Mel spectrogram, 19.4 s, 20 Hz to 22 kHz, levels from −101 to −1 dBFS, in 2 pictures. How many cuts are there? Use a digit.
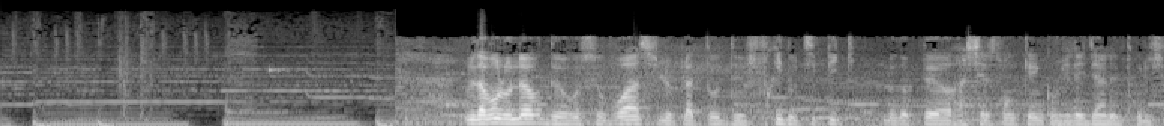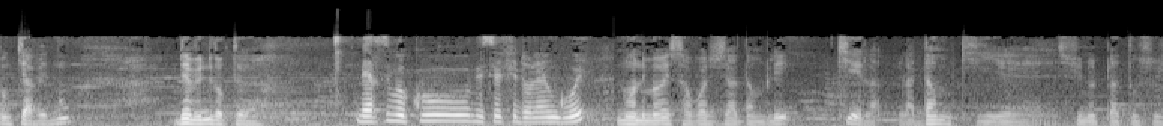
2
